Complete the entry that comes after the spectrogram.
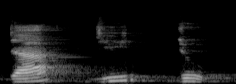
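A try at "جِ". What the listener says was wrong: হ্যাঁ, জেরে কি একটু বের হয় কিনা হ্যাঁ, তো এটা ঠিক করতে হবে। তো জিহ্বার মধ্যখান উপরের তালুর সাথে লাগাবেন, লাগানোর পর জি, জি, জি, জিম জের, জি, জিম মিনাশ শাইতানির রাজিম, রাজিম। এখানে জিম এই ধরনের না হয়, জিম, রাজিম, শাইতানির রাজিম, জি।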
